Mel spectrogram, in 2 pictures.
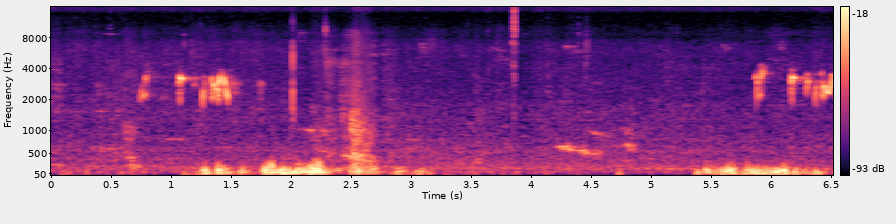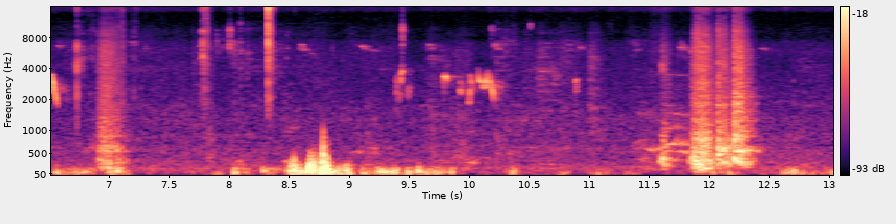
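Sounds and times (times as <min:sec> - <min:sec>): bird chirping: 0:00.7 - 0:01.6, 0:05.8 - 0:06.7.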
